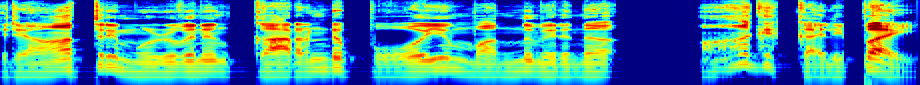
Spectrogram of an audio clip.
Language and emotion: Malayalam, angry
